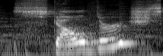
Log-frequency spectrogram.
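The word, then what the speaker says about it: Skeledirge: Okay, we got a Skeldurge. Skeldurge is how you say it.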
